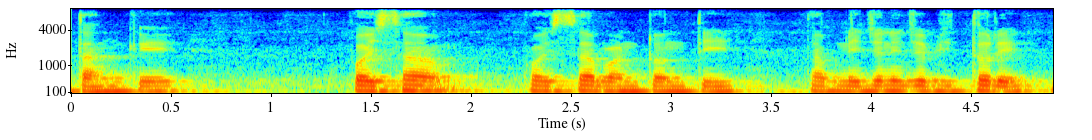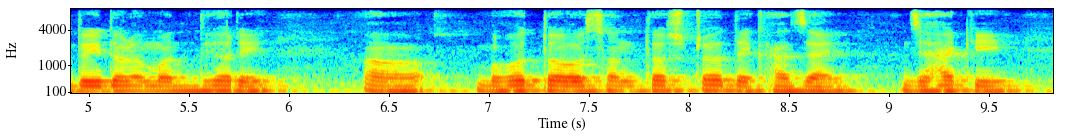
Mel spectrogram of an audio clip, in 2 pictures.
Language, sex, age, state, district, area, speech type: Odia, male, 18-30, Odisha, Rayagada, rural, spontaneous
